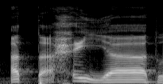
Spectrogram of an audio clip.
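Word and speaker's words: আত্তাহিয়্যাতু: হাটা বারবার পড়েন আত্তাহিয়াতু থেমে থেমে আত্তা হিয়াতু এভাবে আত্তা হিয়াতু আত্তা হিয়াতু এভাবে বারবার পড়েন থেমে থেমে পাঠ পাঠ করে তাহলে আপনার সহি হবে একসাথে পড়তে গেলে অনেক ক্ষেত্রে উচ্চারণটা আসতে চায় না আত্তাহিয়াতু এভাবে বললে আপনারা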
